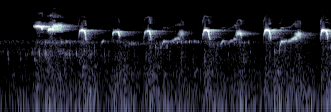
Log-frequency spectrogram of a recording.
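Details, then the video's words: A flycatcher in the wild sings a lively run of high whistled notes, each a quick downward slur with a short tail, delivered about every half second in a clean, quiet recording. "Burung sikatan di alam liar"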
